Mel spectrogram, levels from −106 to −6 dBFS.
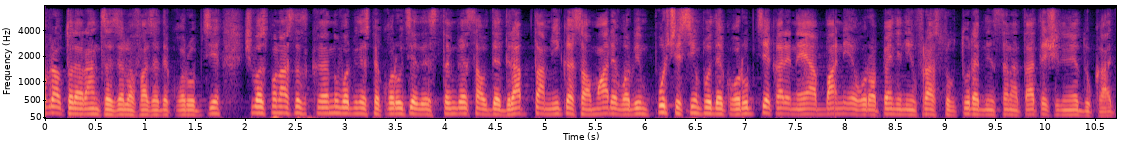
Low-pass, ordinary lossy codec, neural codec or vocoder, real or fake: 7.2 kHz; none; none; real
